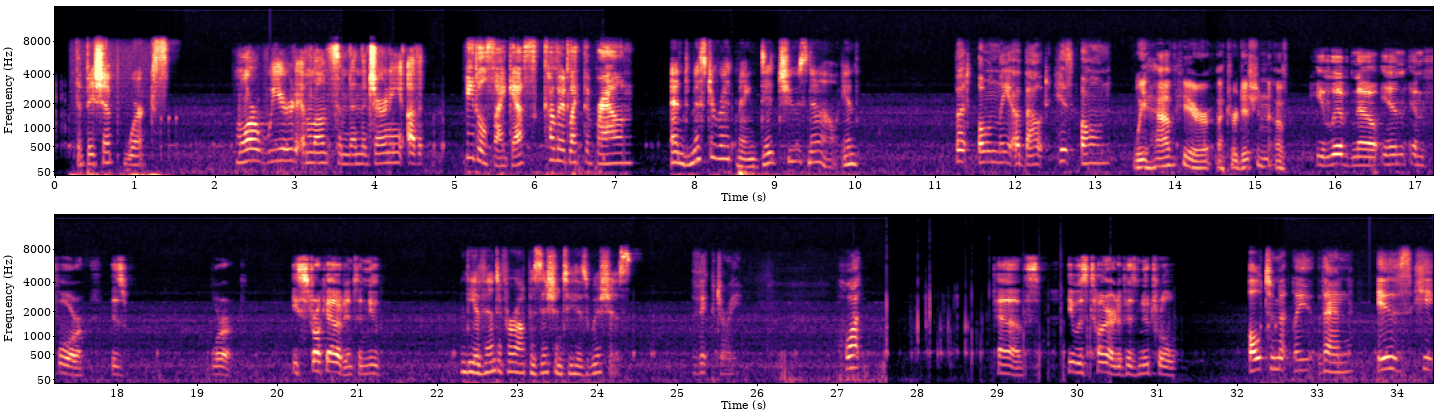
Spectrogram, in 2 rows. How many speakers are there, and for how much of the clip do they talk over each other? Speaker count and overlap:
7, no overlap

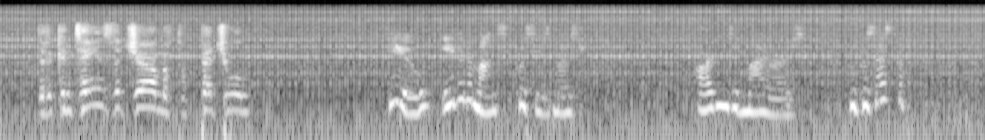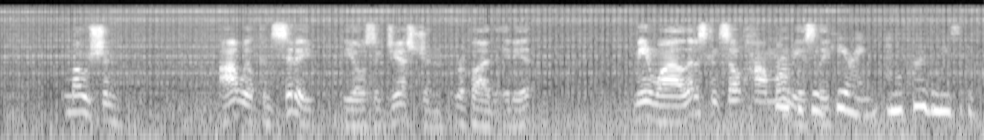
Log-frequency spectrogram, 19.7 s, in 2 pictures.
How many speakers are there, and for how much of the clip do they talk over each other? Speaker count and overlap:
2, about 4%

